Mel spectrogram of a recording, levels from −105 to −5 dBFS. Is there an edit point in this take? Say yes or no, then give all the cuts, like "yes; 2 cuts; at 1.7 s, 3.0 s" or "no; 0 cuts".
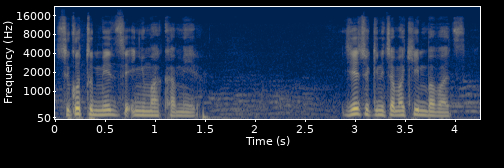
no; 0 cuts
